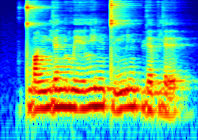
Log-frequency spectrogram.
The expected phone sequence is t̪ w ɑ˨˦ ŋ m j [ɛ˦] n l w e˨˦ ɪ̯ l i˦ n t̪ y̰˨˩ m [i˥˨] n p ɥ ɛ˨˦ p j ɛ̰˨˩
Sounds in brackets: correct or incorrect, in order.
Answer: correct, correct

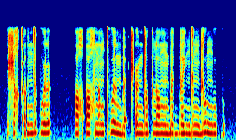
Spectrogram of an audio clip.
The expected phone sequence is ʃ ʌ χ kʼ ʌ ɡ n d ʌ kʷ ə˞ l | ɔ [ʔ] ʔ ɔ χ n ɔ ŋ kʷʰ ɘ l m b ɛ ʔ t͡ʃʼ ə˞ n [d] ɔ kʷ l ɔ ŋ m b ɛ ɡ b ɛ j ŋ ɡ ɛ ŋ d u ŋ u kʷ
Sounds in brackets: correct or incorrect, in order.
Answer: incorrect: χ, correct

